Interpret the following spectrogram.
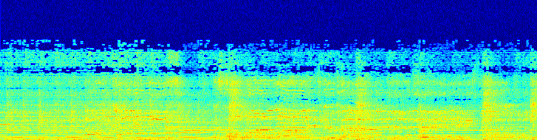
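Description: A man and a woman sing a gospel worship song as a duet over a steady instrumental accompaniment. The voices come in about two seconds in, after a short instrumental passage.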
